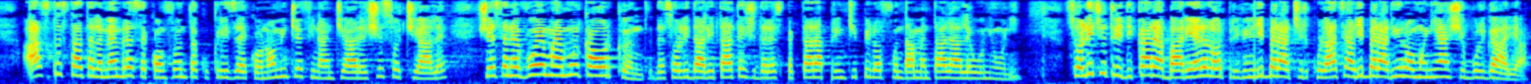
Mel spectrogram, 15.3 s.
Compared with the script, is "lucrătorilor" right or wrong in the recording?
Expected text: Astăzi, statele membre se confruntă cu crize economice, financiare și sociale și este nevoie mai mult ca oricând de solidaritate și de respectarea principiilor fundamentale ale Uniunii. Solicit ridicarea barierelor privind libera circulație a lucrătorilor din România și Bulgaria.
wrong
